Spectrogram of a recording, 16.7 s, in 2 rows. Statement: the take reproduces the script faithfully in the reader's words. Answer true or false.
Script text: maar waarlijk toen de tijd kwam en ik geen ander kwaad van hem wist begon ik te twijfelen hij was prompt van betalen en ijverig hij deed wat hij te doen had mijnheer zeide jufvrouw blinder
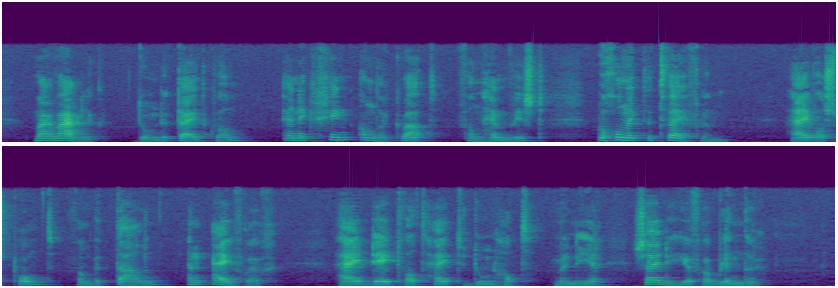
true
